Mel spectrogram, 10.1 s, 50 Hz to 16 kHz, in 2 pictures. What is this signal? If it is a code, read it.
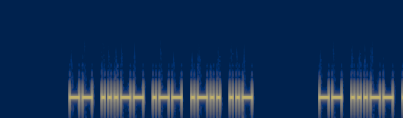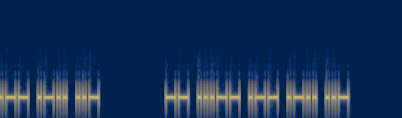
Morse code, heard as a keyed tone, about 30 wpm, 700 Hz. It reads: M3WLU M3WLU M3WLU
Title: DXCC-100 Call Signs - 5 Characters - Repeated 3x - 30wpm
